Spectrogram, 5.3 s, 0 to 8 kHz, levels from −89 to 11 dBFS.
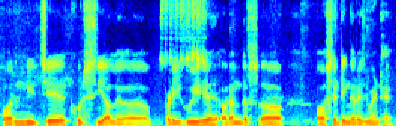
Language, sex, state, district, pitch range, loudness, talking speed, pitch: Hindi, male, Gujarat, Gandhinagar, 110-125 Hz, -15 LUFS, 125 wpm, 115 Hz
